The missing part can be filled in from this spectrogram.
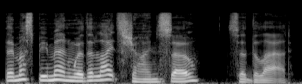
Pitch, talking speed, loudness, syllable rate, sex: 155 Hz, 240 wpm, -16 LUFS, 5.2 syllables/s, male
